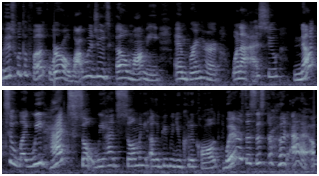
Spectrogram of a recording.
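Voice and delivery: pressing her sister. Retold or imitated. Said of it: "I pressed her".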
